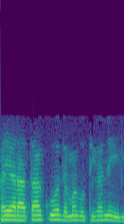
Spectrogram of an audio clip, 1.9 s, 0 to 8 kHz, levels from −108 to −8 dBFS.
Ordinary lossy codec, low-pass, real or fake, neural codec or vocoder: AAC, 16 kbps; 7.2 kHz; real; none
